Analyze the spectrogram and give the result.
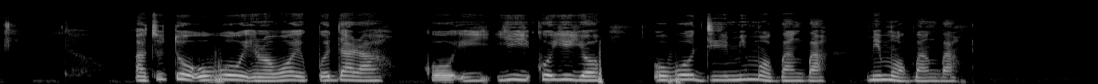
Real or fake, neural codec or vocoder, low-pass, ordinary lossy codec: real; none; none; none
